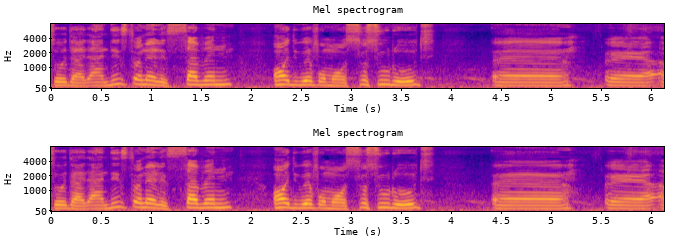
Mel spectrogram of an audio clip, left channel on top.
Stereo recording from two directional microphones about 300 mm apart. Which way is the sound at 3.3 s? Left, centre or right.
Right.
